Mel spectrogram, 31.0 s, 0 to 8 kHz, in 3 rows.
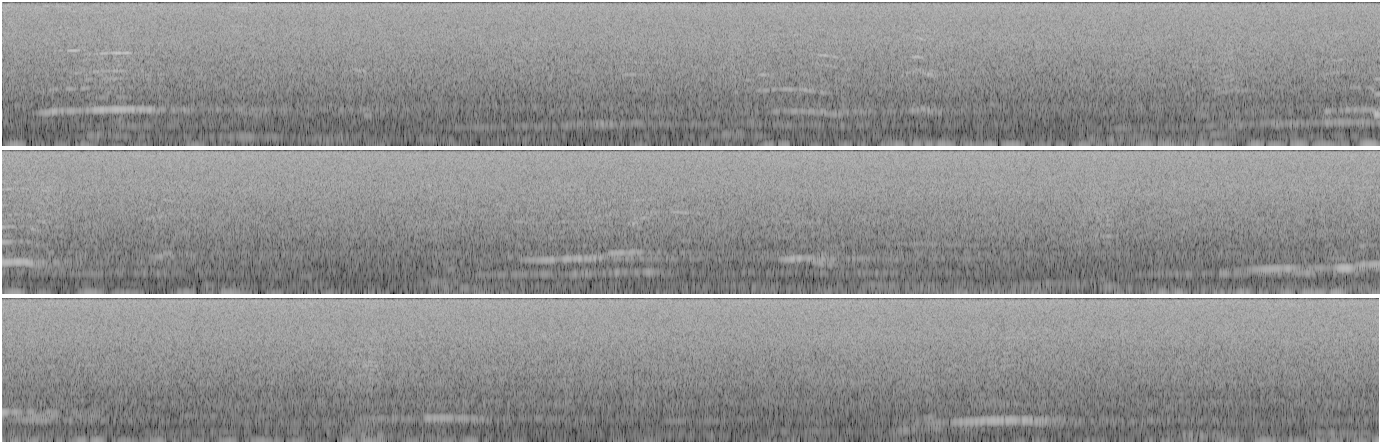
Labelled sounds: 0.6	1.0	humpback whale, 1.8 to 2.9 kHz
5.7	6.4	humpback whale, 1.1 to 2.8 kHz
6.7	7.1	humpback whale, 1.6 to 2.0 kHz
9.1	9.4	humpback whale, 1.1 to 1.2 kHz

